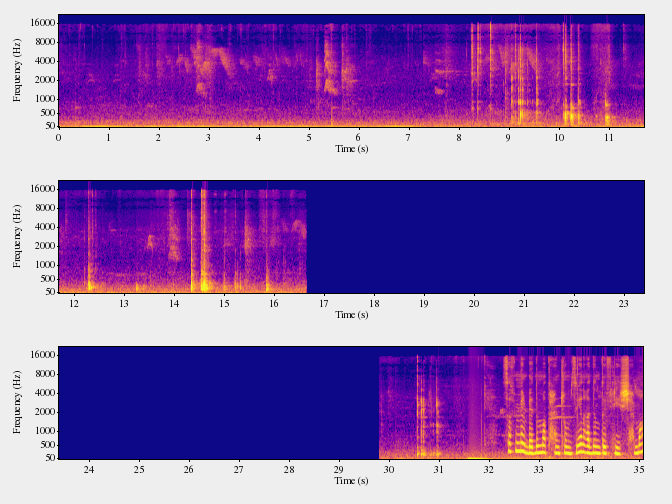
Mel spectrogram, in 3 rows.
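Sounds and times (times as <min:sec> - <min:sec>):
faint bird chirps: 0:00.1 - 0:09.9, 0:12.7 - 0:14.2.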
